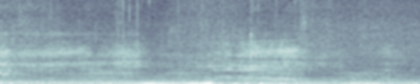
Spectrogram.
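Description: Gusty wind buffeting the microphone in uneven low rumbles, with a few faint higher-pitched sounds in the middle.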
